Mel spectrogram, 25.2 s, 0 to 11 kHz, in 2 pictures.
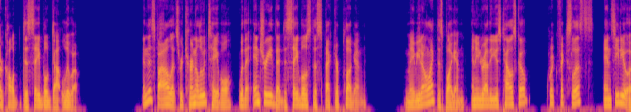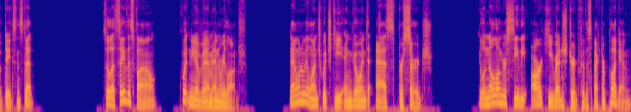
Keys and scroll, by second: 0.0-0.6 typing, 1.4 Return, 2.3 space, 2.4 e, 3.3 i, 3.9 super+v, 5.5 Escape, 19.4 space, 20.5 s.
